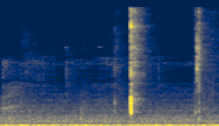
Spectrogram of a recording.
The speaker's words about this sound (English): Yeah, so I'm just opening the can.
